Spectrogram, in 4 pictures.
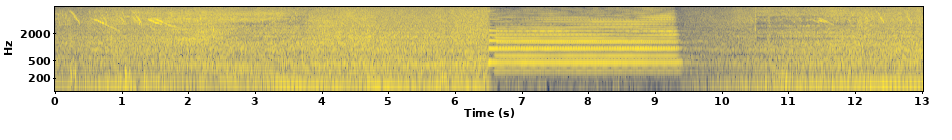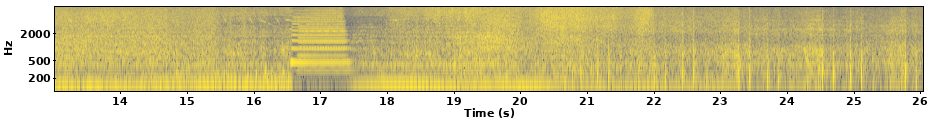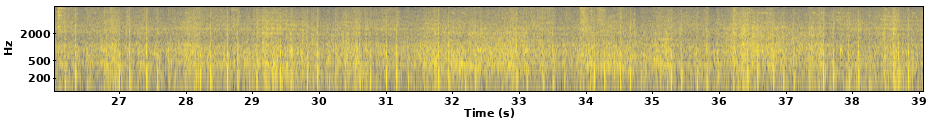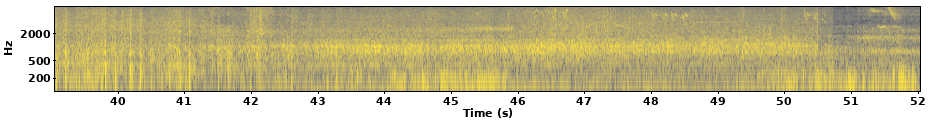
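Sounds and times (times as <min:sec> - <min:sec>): train wheels clattering over rail joints: 0:20.4 - 0:44.6.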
